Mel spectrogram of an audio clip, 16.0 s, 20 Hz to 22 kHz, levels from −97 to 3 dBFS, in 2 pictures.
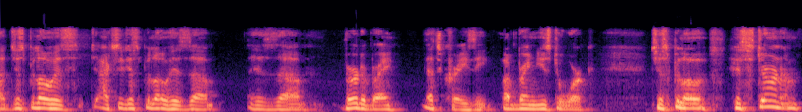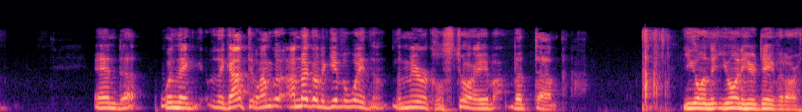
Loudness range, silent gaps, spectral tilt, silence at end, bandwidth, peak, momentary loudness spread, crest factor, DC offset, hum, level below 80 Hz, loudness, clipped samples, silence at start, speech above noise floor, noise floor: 2 LU; none; -6 dB/octave; 0 s; 8.2 kHz; 0 dBFS; 12 LU; 16 dB; under 0.1%; none; -54 dBFS; -16 LUFS; under 0.1%; 0 s; 53 dB; -68 dBFS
